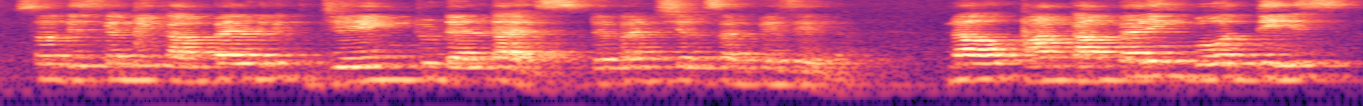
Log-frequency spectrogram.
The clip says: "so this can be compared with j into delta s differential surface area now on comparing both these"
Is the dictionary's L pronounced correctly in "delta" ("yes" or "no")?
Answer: yes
